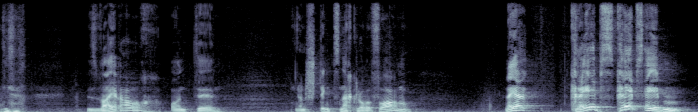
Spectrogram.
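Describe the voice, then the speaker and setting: An actor playing a needy, petulant young man in a radio drama, husky, moving between sulky muttering and bombastic ranting. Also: mid-range voice, big pitch swings, extremely slow, long pauses, exaggerated voice. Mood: hesitant, flat. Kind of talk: theatrical radio drama acting.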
